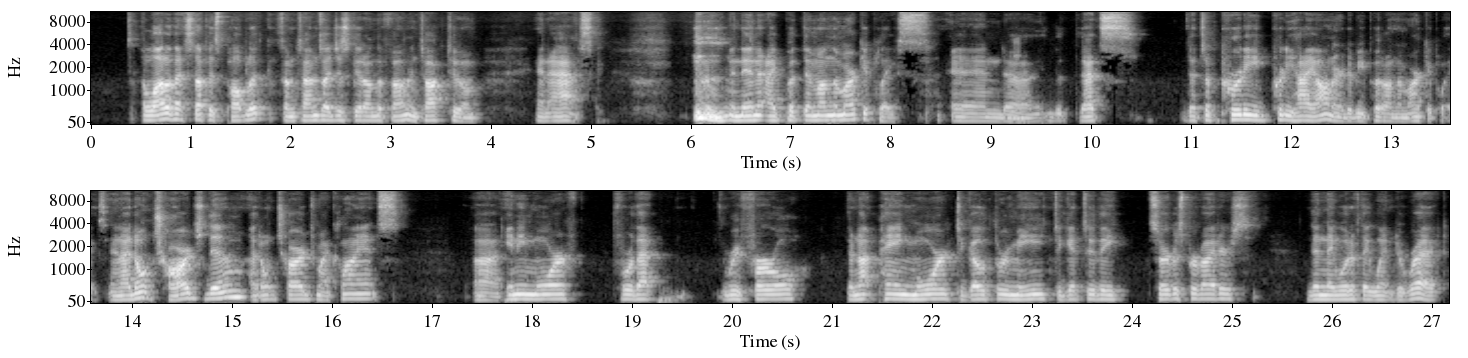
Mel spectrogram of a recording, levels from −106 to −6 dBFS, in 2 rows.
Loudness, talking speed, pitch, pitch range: -19 LUFS, 180 wpm, 130 Hz, 120-140 Hz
